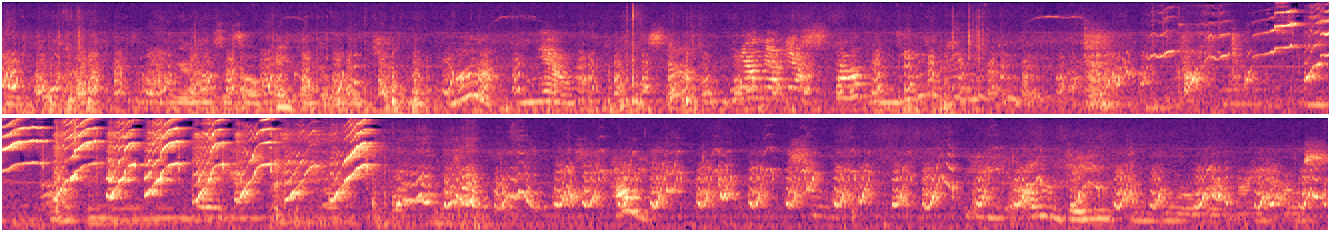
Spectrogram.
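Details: Mating guinea pigs, male Rumply and five-month-old female Fluff; rapid chattering squeaks and clicks repeat about two to three per second, swelling into a loud bright burst near the middle before settling.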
